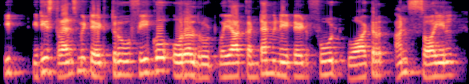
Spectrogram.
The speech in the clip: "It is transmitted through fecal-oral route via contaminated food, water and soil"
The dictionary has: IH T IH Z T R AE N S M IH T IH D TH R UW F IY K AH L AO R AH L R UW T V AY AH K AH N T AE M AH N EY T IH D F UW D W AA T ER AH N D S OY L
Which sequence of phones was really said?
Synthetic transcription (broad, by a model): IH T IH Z T R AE N S M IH T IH D T R UW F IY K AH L AO R AH L R UW T V AY AH K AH N T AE M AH N EY T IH D F UW D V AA T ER AH N D S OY L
